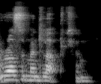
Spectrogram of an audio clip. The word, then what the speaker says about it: Rosamund Lupton: it uh exactly if you don't mind uh rosamond lupton oh it wasn't far away some tea but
